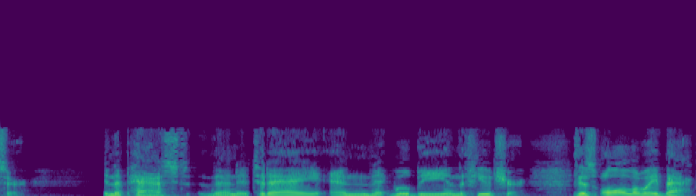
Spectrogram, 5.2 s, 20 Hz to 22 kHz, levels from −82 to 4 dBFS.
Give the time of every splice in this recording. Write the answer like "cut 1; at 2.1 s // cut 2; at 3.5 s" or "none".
cut 1; at 1.9 s // cut 2; at 2.8 s // cut 3; at 4.3 s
